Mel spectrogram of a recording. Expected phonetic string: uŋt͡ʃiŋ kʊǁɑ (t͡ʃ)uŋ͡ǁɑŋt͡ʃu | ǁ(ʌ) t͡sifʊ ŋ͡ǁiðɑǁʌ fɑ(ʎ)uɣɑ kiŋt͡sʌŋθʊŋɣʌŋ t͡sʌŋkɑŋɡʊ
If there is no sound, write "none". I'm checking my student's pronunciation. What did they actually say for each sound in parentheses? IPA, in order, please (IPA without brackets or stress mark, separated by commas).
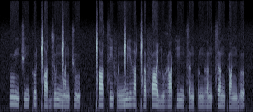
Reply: d͡z, ɑ, ʎ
